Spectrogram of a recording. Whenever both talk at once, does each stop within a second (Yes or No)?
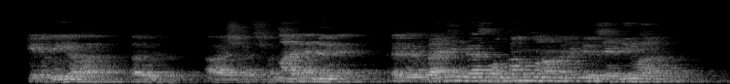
Yes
